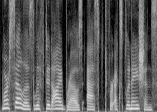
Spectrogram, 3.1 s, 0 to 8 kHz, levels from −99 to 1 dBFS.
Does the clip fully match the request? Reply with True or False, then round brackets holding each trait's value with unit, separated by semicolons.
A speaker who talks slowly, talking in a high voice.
True (115 wpm; 230 Hz)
